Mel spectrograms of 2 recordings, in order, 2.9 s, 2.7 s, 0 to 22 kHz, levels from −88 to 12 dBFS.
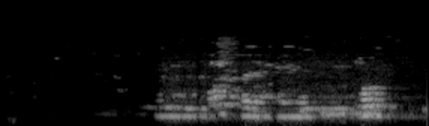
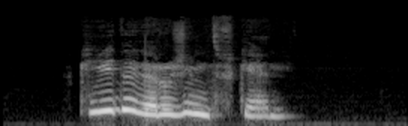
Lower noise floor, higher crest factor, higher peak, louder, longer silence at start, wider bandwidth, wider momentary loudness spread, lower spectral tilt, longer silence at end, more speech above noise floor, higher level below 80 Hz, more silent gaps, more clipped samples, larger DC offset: first, -78 dBFS vs -68 dBFS; first, 22 dB vs 14 dB; second, -16 dBFS vs -4 dBFS; second, -37 LUFS vs -15 LUFS; first, 1.05 s vs 0.6 s; second, 7.6 kHz vs 10.5 kHz; second, 10 LU vs 14 LU; second, -3 dB/octave vs -6.5 dB/octave; second, 0 s vs 0.8 s; second, 41 dB vs 54 dB; second, under -90 dBFS vs -58 dBFS; neither; neither; neither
